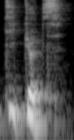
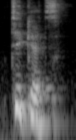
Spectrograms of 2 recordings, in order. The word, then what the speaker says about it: tickets: Alors ça, normalement ça se dit tickets. C'est tickets. Tickets. Voilà. Puisque c'est une voyelle qui n'est pas accentuée.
